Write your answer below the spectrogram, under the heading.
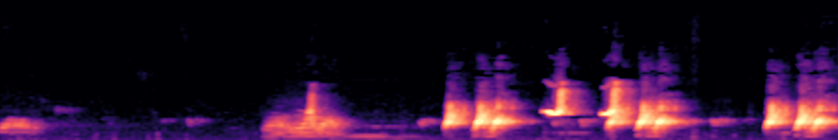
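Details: Common quail recorded in the evening, a few soft lower notes followed by sharp three-note phrases of clipped high calls, repeated roughly every half second.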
